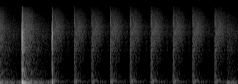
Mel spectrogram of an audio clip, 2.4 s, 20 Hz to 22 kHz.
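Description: Sampled acoustic drum kit from the BFD3 virtual drum plugin playing a pattern: one louder hit just after the start, then a quiet, even run of light hits at about seven a second.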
